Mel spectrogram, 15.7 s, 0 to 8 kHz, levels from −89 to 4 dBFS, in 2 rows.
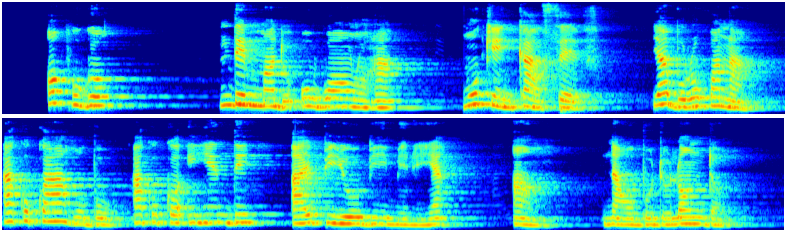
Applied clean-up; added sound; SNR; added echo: none; none; none; reverberation time 0.7 s.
